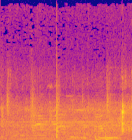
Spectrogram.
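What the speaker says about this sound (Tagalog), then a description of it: "Ayun na mga kalapati, oh." Racing pigeons arrive at their loft after a race from Pasacao, Camarines Sur, with soft cooing and a brief flutter amid steady outdoor background hum and a nearby voice.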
